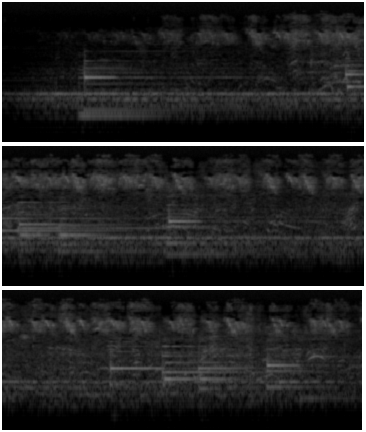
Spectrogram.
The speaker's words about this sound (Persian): صبح آمد و چهره زمین اوریان شد، شب در خم و پیچ ناکجا پنهان شد، خمیازه ممتد خیابان محو از موسیقی جیک جیک گنجشکان شد.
